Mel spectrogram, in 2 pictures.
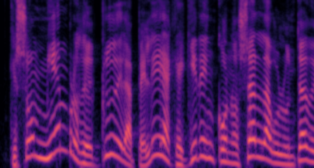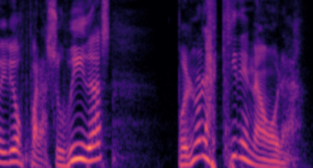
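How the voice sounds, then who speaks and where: A middle-aged man with a Rioplatense Argentine accent delivers a sermon in a high, very lively voice that swings widely in pitch. He preaches dramatically, slipping into the voices of the people he quotes. The recording is close and dry, with no room sound. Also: no room sound. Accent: Rioplatense Spanish. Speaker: pastor.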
